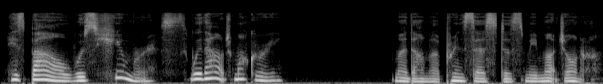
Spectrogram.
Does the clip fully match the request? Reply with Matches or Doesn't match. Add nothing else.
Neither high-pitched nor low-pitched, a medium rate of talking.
Doesn't match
